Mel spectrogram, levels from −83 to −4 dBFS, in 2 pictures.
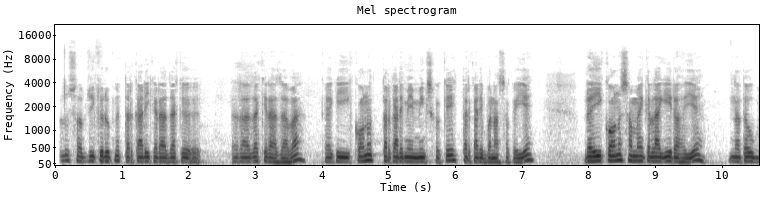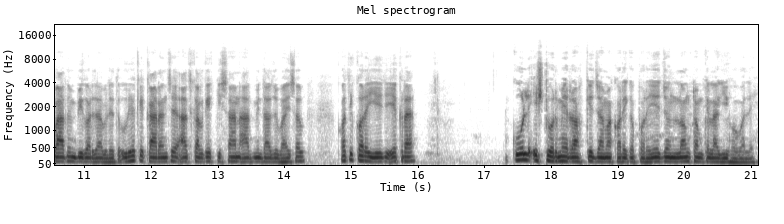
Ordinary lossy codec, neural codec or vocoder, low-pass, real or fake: AAC, 48 kbps; vocoder, 48 kHz, 128 mel bands, Vocos; 14.4 kHz; fake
